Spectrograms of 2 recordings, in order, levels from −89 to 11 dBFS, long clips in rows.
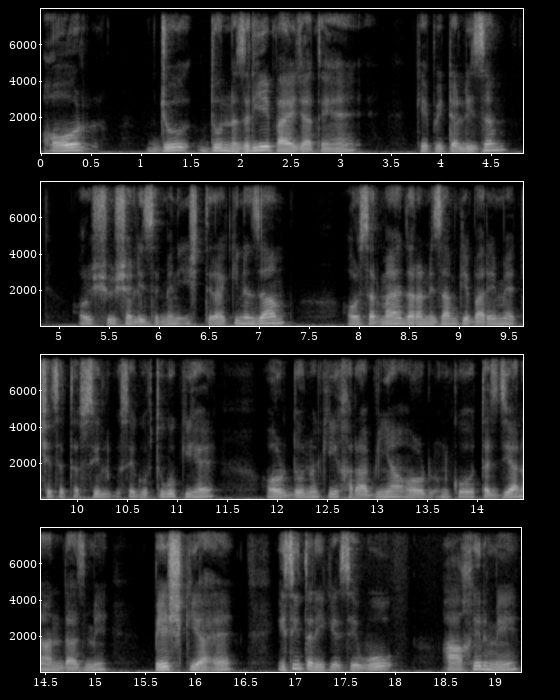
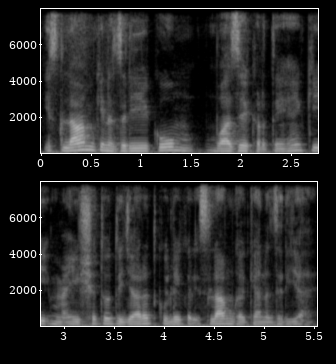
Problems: none marked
